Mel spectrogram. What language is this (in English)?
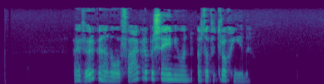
Western Frisian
